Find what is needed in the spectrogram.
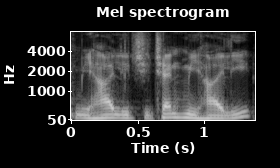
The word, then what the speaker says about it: Mihaly Csikszentmihalyi: Ne, der Psychologe, der sich damit am meisten beschäftigt hat, ist natürlich Mihaly Csikszentmihalyi.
